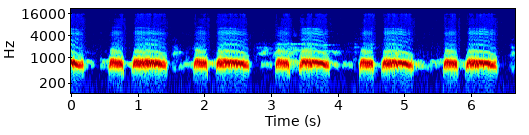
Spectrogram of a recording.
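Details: Decoy dove calling to excite wild doves: loud, deep coo phrases, each a short note then a longer hollow one, repeated in a steady rhythm about once a second.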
